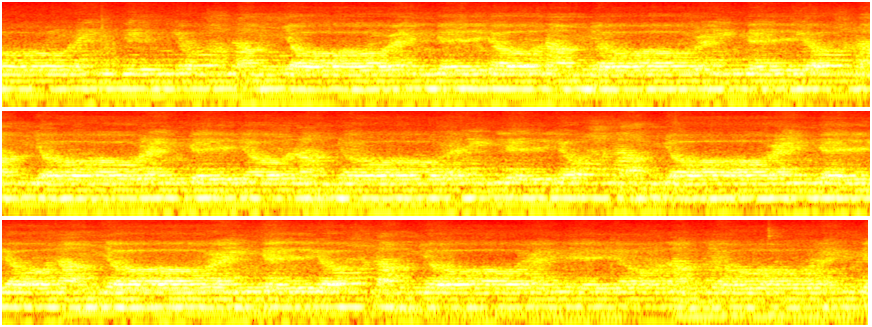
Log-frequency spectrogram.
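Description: Sustained vocal chant held on one steady low pitch, the drone unbroken while its vowel sounds shift every second or two.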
